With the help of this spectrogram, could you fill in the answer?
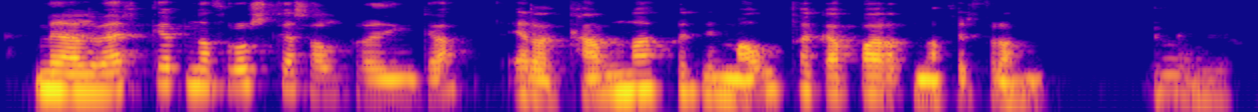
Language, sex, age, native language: Icelandic, female, 50-59, Icelandic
